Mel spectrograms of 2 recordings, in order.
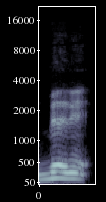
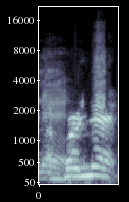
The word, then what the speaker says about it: Burnett: So technically, what Cornelius Bennett is saying It's Burnett. Burnett. I got you, bro.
